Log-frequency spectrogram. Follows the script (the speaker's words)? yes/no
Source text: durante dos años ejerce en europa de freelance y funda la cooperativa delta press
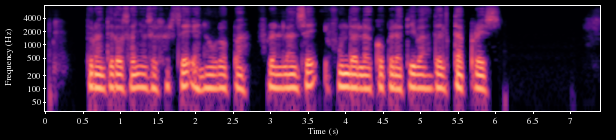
no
